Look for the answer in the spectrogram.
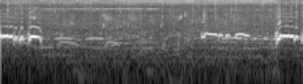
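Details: Zebra dove song recorded in nature, local birds: short clipped cooing phrases at the start and end, with softer, lower coos from other doves between them.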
